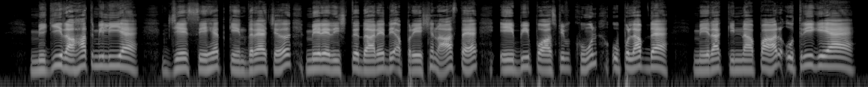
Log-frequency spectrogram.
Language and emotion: Dogri, happy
